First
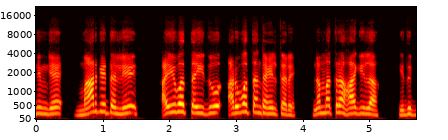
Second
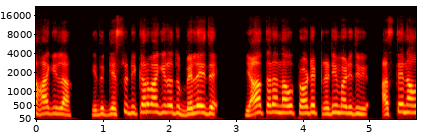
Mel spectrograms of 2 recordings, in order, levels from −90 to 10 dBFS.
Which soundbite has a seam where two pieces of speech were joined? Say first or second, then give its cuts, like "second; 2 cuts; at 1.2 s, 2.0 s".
first; 1 cut; at 3.4 s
